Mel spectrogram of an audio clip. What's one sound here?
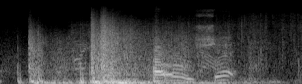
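An explosion bursts close by with a loud roar.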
